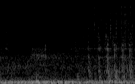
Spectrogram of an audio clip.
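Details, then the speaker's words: Yamaha Raptor 700 ATV drive chain, about 15 hours of use, probably never lubed and rusty, before cleaning: turned slowly, it gives a low gritty creak and faint clicking over the sprocket, a dry unlubricated chain. "about to start working on the chain as you can see this thing's pretty dry"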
